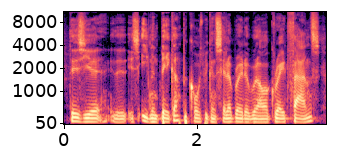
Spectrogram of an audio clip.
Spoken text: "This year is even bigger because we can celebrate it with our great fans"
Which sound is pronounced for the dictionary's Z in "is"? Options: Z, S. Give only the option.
S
